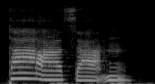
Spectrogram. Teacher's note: you give the equal amount of time and stress to each letter, namely ta and the hyphen after it, and za and n. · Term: moras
